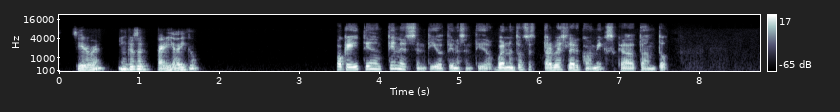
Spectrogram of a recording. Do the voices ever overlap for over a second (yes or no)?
no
